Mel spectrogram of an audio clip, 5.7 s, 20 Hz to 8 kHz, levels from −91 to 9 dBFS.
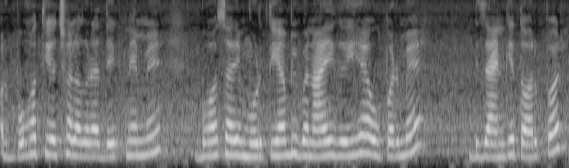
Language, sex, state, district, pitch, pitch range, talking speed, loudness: Maithili, female, Bihar, Samastipur, 255 Hz, 240-275 Hz, 240 wpm, -15 LUFS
